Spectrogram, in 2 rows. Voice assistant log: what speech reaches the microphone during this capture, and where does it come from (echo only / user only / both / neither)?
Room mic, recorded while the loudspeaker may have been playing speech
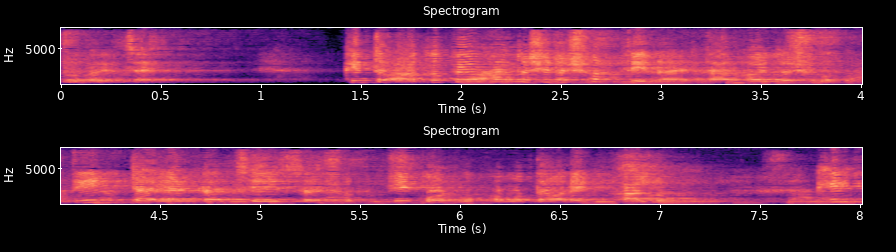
both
